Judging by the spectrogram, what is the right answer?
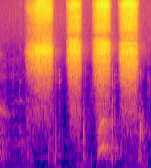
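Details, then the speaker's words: BMW F-series air suspension compressor during disassembly, air blown by hose through the removed discharge valve: four sharp bursts of hissing air pass straight through because the discharge solenoid valve is stuck open. "And you probably can hear the air is escaping because this solenoid valve is stuck open."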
